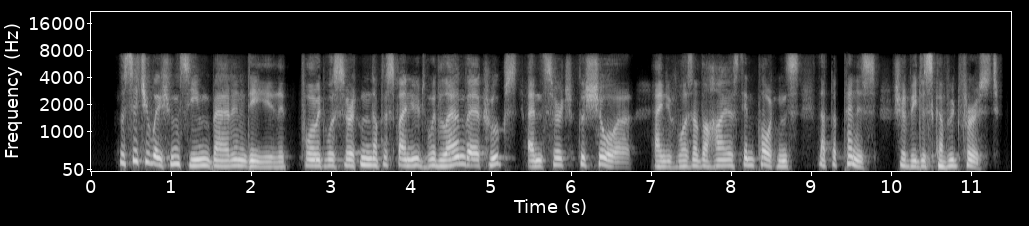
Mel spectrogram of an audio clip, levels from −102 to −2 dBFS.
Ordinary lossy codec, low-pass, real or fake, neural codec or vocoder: AAC, 48 kbps; 7.2 kHz; fake; codec, 16 kHz, 1 kbps, X-Codec, HuBERT features, trained on general audio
